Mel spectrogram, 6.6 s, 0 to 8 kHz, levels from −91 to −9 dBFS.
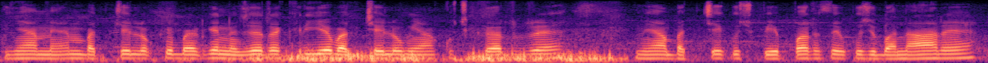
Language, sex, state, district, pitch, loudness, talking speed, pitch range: Hindi, male, Bihar, Araria, 145 Hz, -22 LUFS, 245 wpm, 140-150 Hz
